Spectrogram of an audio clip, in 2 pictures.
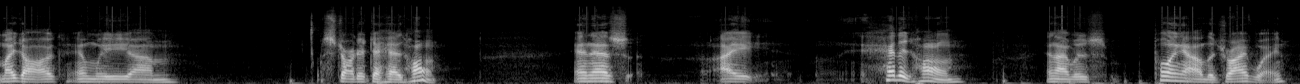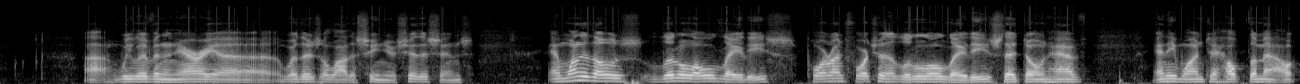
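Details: Adult male podcast host who says his stuttering here is worse because he was frustrated that day; stuttering.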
